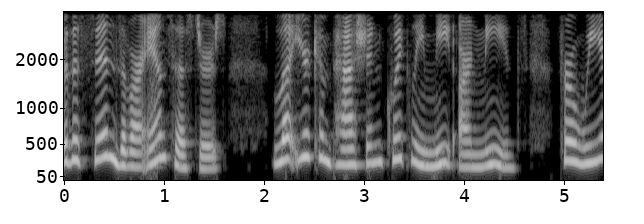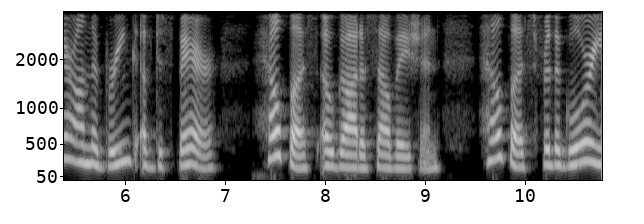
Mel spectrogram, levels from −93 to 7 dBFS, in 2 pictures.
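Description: Speech recording with no technical faults audible anywhere in it.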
